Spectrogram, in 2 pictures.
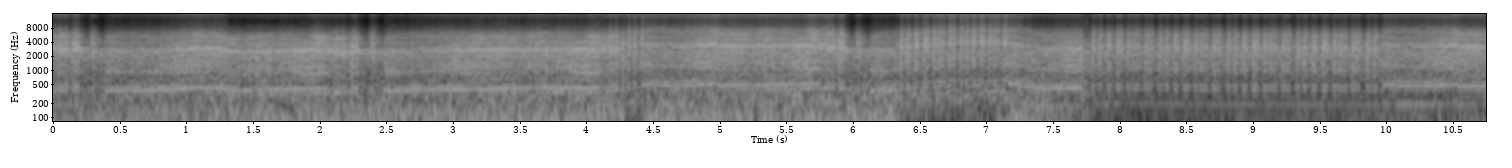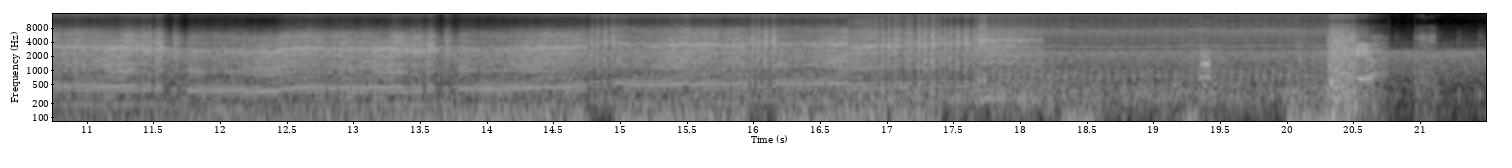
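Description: A dirt bike engine revs and whines steadily, rising and falling in pitch.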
